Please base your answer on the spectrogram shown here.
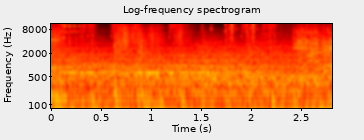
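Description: Burst-fire gunshots in the Warhammer 40K game Rogue Trader, a dense, continuous volley of rapid shots layered over game music and ambience, loud throughout the short stretch.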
